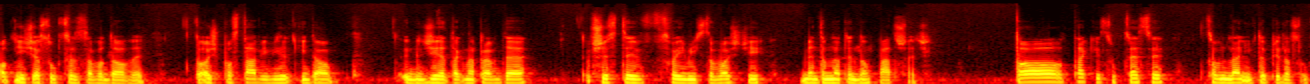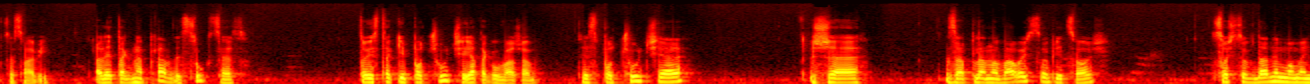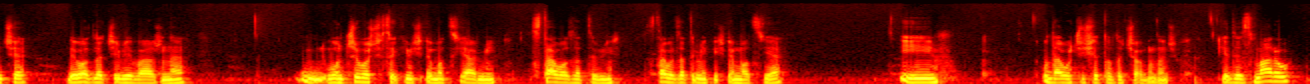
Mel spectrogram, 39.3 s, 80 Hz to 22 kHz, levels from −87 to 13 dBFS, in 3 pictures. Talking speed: 110 wpm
